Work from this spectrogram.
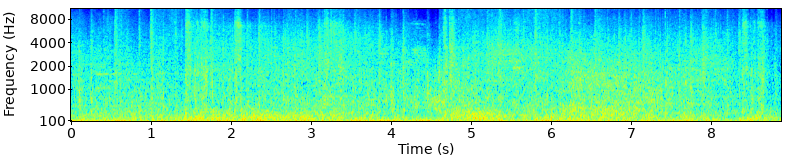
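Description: Continuous loud booms and sharp cracks of explosions and gunfire from Israeli military strikes in Syria, in rapid, irregular succession, dense and chaotic throughout.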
